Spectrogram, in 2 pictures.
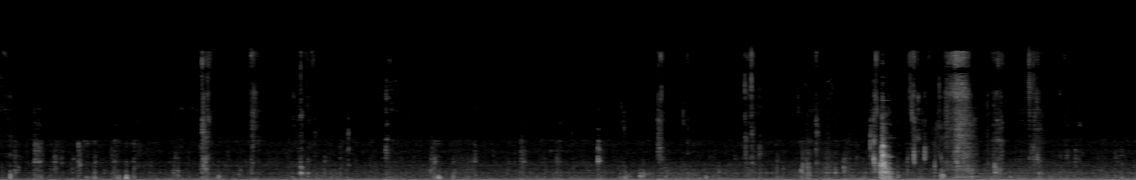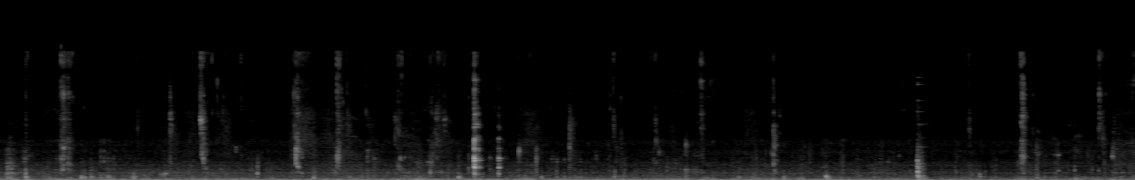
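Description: Close-miked chewing and wet mouth sounds of a person eating braised beef ribs by hand, with scattered short clicks and clacks and a couple of louder clacks along the way.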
